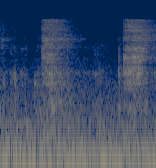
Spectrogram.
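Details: Club Car DS golf cart front leaf spring before repair, missing its bushing and wobbling loose. Two dry creaks about a second apart as the spring is rocked, with metal working against metal.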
